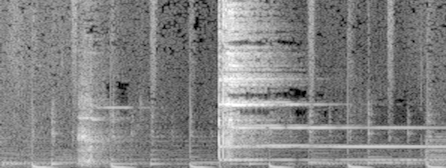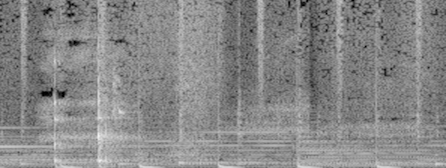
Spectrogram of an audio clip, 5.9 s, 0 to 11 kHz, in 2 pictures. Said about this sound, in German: So, liebe Leute, weiter geht's mit einem Grauburgunder. Er ist trocken und der Jahrgang ist 2020. Wollen wir anstoßen, liebe Maddie?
